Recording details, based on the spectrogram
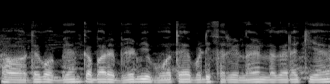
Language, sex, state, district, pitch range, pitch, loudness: Rajasthani, male, Rajasthan, Nagaur, 110-115 Hz, 110 Hz, -15 LUFS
